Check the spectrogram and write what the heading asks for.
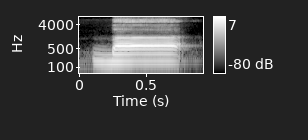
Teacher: ہونٹوں سے ادا ہونے والا حروف پہلا ہے یہ با، ٹھیک ہے، یہ ہونٹوں سے ہی ادا ہوگا اور اس کو لمبا بھی نہیں کرنا، با۔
